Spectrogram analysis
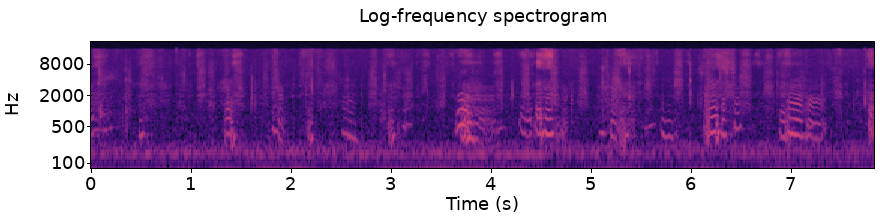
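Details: Golden Retriever puppies, six days old, feeding from their mother indoors: a busy run of short, high squeaks and little grunts from several pups, some clipped chirps rising, others falling, with a constant low background hum.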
